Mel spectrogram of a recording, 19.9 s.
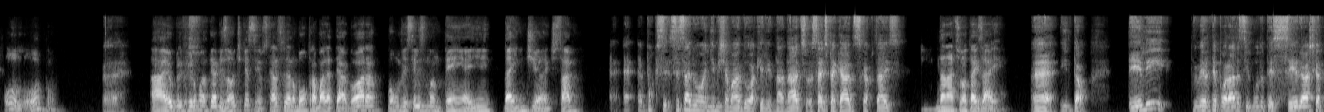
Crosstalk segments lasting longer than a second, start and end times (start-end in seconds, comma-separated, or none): none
